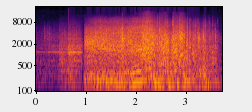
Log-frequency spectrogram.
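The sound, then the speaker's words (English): Chasing cars and a rickety buggy race across rough, rocky terrain: engines roar in a sudden loud surge just before one second, with rough rumbling and tire skids holding loud throughout. “Despite its rickety appearance, the buggy zips across the rocky surface while the chasing cars crash around on the rough terrain, kicking up thick dust clouds.”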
